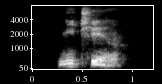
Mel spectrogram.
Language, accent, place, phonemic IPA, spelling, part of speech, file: French, France, Lyon, /nit.ʃe.ɛ̃/, nietzschéen, adjective, LL-Q150 (fra)-nietzschéen.wav
- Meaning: Nietzschean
